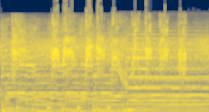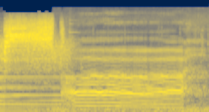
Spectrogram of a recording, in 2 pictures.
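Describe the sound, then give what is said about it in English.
Cartoonish sound effects over a steady musical backing: a stylized dog noise, then a short, sharp cat-like hiss, followed by a wavering, warbling tone that fades out. “Okay, I know their second one was supposed to be their cat hissing, but, you know, that's a cinch.”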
